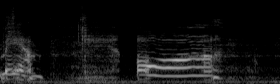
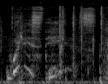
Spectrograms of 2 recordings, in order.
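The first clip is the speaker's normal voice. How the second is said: whisper; 9 semitones higher, 8 dB quieter than usual. Real, not acted. Curious whisper at a gift.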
